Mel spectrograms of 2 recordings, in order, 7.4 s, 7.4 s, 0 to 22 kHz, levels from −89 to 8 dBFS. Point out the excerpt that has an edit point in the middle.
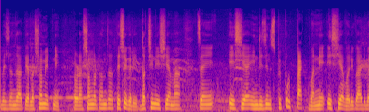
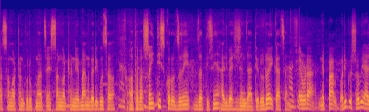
second; 2 cuts; at 2.4 s, 6.0 s

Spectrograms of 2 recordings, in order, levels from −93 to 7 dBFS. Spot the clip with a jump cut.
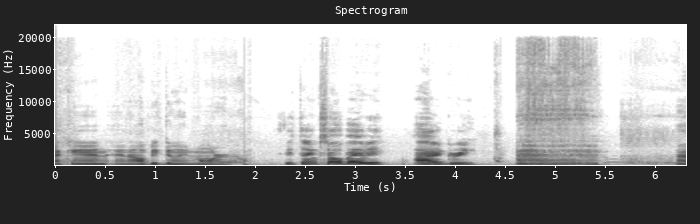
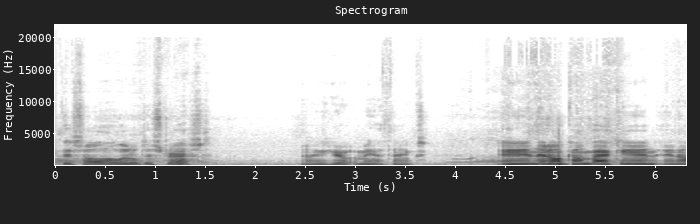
first; 1 cut; at 2.1 s

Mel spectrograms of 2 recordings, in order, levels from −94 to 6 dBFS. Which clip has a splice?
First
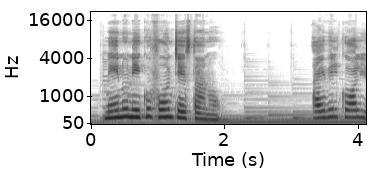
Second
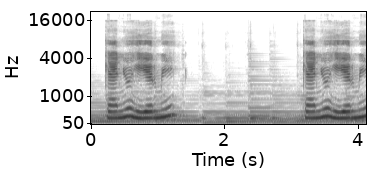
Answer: second; 2 cuts; at 1.5 s, 3.1 s

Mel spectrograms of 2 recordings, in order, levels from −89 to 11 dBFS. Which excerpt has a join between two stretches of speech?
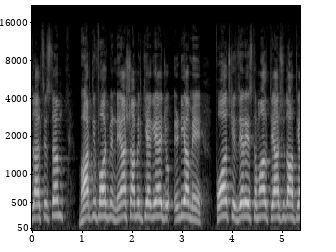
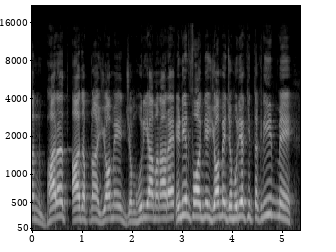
second; 1 cut; at 2.9 s

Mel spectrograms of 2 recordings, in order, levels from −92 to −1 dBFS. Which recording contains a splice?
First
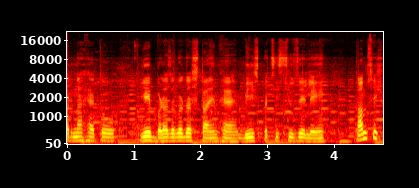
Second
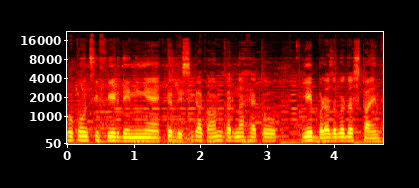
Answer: second; 1 cut; at 1.5 s

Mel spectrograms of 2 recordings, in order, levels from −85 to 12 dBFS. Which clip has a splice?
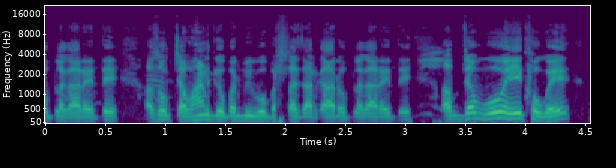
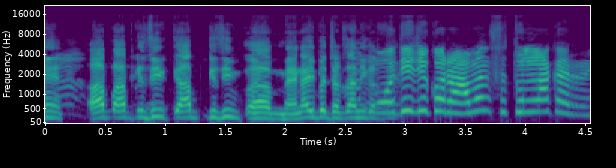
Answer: second; 1 cut; at 2.7 s

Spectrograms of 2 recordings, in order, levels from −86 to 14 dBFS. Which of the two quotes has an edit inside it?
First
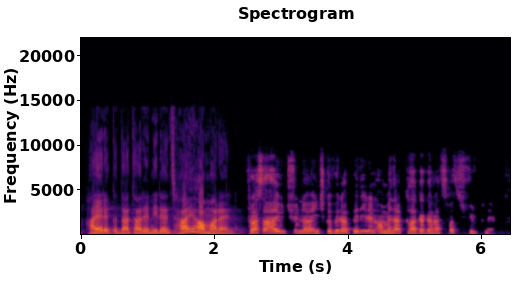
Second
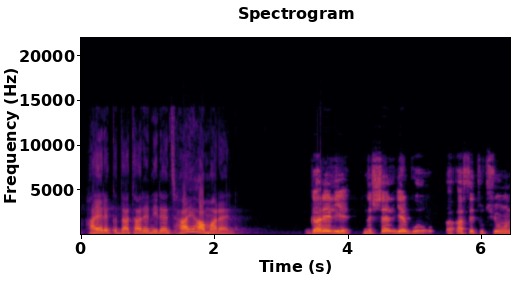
first; 1 cut; at 2.3 s

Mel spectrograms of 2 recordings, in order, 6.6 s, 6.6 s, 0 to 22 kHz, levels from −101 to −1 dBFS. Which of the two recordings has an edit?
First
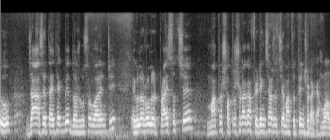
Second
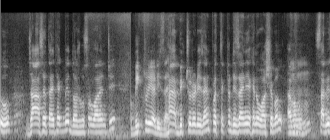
second; 1 cut; at 2.6 s

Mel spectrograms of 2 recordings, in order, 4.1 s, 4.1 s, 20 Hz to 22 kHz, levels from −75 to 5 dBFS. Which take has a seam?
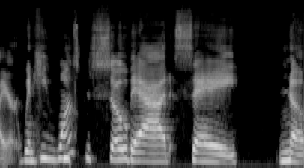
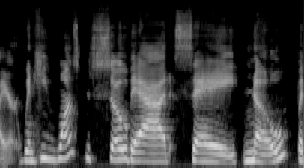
second; 1 cut; at 3.1 s

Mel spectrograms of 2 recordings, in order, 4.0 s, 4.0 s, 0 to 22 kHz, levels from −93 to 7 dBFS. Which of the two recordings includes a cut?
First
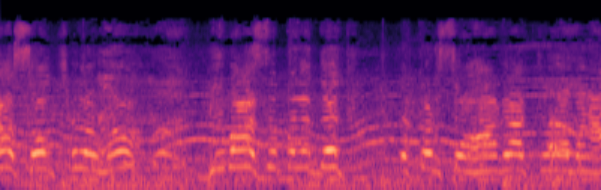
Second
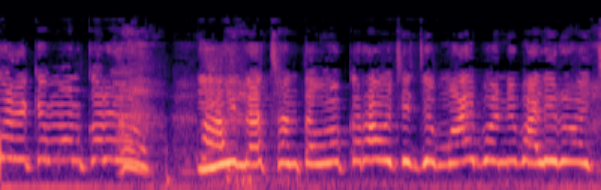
second; 1 cut; at 1.3 s

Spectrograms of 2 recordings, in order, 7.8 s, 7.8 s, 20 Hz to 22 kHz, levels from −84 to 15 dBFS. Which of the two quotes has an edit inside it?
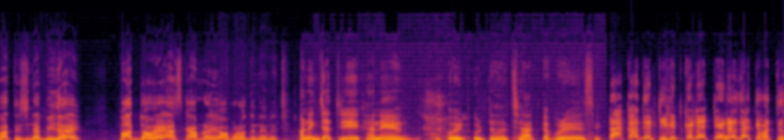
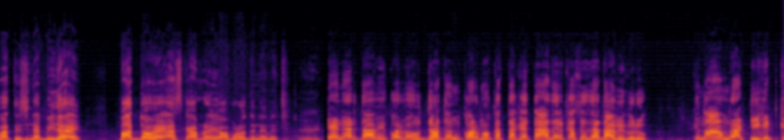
first; 2 cuts; at 2.9 s, 6.0 s

